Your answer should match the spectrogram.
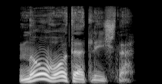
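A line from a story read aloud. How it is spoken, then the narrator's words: Snorting. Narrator (Russian): хмыкнул он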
